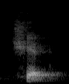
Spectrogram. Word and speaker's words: chip: Bastante atenção na pronúncia, tem um I bem curtinho, né? Então tem o CH ali de ch, né? Aquele som do CH, e um I bem curtinho e o P logo em seguida.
